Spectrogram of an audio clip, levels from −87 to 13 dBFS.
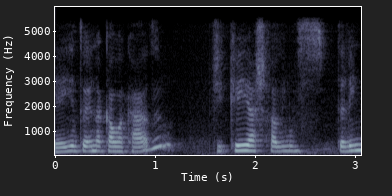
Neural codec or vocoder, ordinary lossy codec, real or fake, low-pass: codec, 16 kHz, 1 kbps, X-Codec, HuBERT features, trained on LibriSpeech; none; fake; 5.4 kHz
